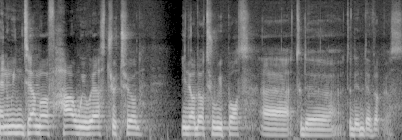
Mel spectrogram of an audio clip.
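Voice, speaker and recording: A man speaks in a French accent with a dark, mellow tone and monotone, flat intonation. His pace is moderate, and audible room echo fills the recording. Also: medium pitch for a man. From France. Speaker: game analytics researcher. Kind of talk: conference talk. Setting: stage with audience. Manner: hesitant, many filler uhs.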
